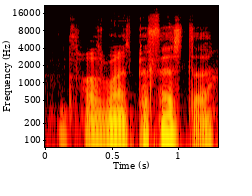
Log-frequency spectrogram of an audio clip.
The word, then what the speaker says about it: Bethesda: Bethesda.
